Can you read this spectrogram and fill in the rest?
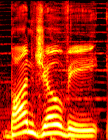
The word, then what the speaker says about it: Bongiovi: Bon Jovi is spelled, his real last name, Bon Jovi, it might be a different pronunciation, but it's spelled B-O-N-G-I-O-V-I. – Ooh, weird. – Yeah, made the right call with going with B-O-N space G-O-V-Y.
